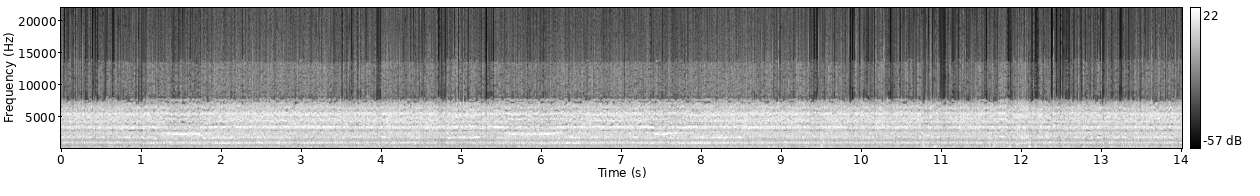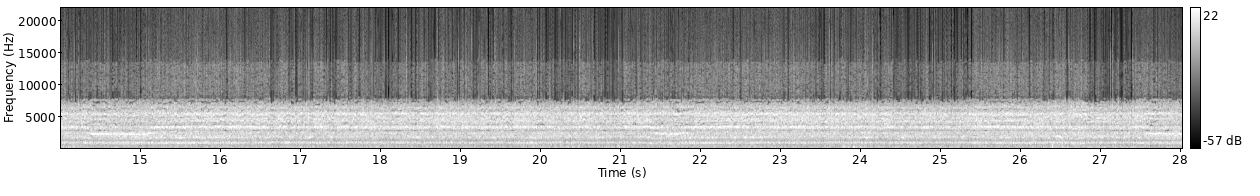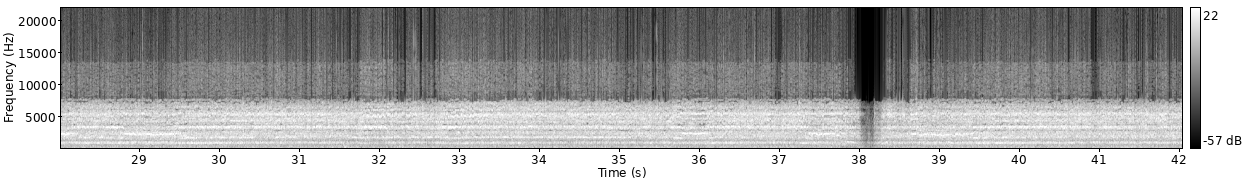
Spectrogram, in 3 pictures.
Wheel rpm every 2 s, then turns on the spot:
220, 240, 230, 230, 230, 230, 230, 230, 230, 230, 230, 230, 230, 230, 230, 230, 230, 230, 130, 220, 230.
none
